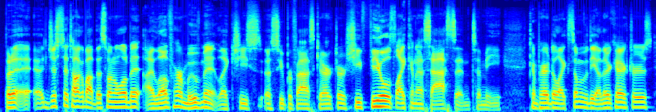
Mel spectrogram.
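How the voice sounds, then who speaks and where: A man's voice: medium pitch, fast talker, no echo, studio quality. A man hosting a reaction video, commenting casually and informally as he thinks aloud.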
